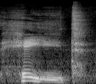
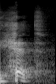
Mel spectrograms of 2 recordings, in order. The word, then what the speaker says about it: Het: eleven head twelve oats some of these is going to be hard because ashkenazim added sound for example an 11 they would pronounce as hate hate we say het in 13 they would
